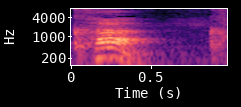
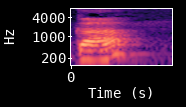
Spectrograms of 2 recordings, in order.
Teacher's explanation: ख अगर बोलते हैं तो देखेंगे गर्म हवा ज्यादा निकलता है, हवा ज्यादा निकल रहा है, अर्थात जोर बल का प्रयोग ज्यादा हो रहा है।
